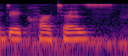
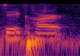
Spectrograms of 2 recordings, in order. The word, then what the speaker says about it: Descartes: Okay, so let's talk about Descartes' rule of sign. René Descartes was also a famous philosopher. Please don't say Descartes. The S is silent. It's René Descartes.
